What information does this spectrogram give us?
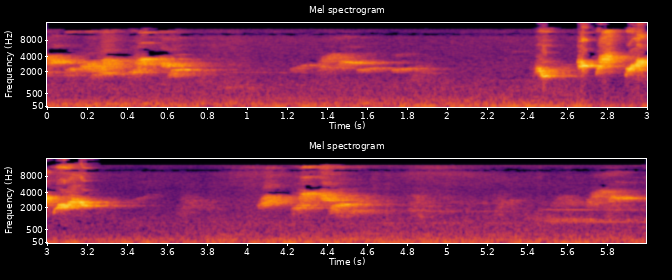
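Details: Caged red-whiskered bulbul in a song-training recording in the playful counted-phrase style: bright warbled phrases of rising and falling whistles arrive about once a second, with one louder, sharper burst in the middle.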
